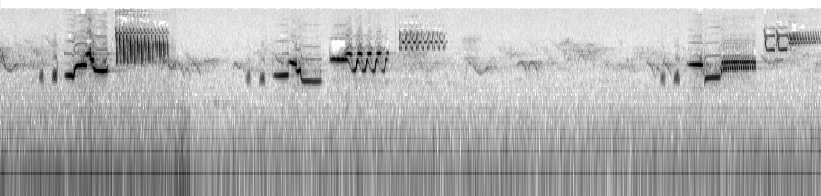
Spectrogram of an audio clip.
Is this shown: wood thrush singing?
yes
